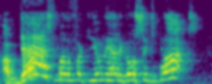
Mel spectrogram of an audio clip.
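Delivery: high-pitched, exasperated outburst; indignant protest. Retold or imitated. Arguing with homeboy over gas money, acted indignation. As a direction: protest as if being hustled by a friend.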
